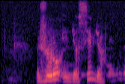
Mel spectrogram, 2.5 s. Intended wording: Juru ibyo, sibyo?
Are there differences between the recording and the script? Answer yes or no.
no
